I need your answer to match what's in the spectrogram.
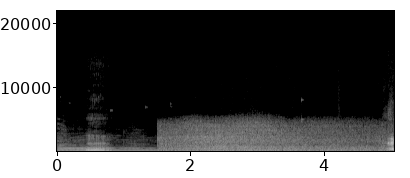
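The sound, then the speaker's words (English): A single short, voiced sneeze bursts out near the start, followed by a steady, broad rushing hiss that continues evenly to the end. “Bless you.”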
